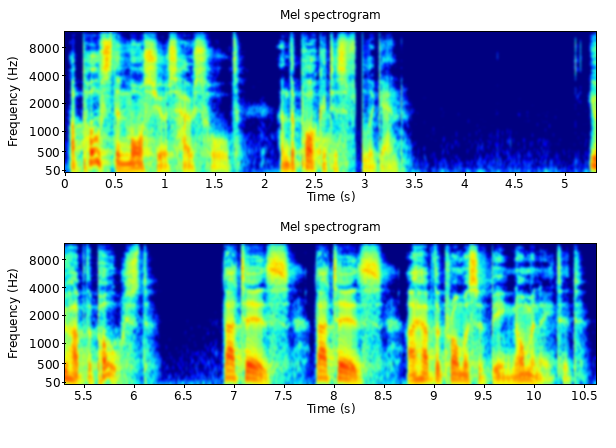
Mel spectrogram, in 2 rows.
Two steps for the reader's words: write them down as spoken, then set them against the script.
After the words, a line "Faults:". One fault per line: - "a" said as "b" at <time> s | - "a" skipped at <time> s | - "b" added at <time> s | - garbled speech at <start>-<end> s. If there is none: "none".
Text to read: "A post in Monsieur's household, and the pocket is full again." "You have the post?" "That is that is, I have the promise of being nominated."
"A post in Monsieur's household, and the pocket is full again." "You have the post?" "That is that is, I have the promise of being nominated."
Faults:
none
